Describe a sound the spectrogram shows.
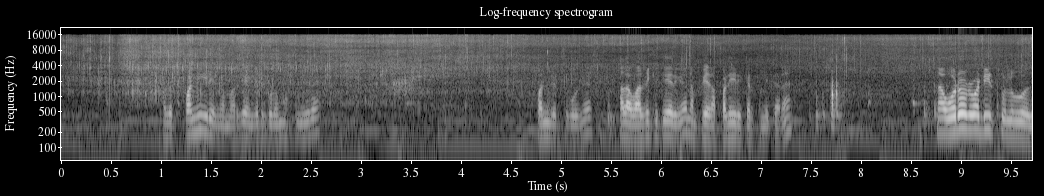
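A spatula scrapes and stirs in a pan.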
